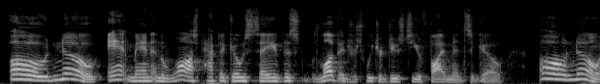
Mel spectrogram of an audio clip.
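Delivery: high, loud hammed-up dismay; mock alarm. Moviegoer mocking manufactured superhero stakes, exaggerated alarm. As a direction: wail it like a fake blockbuster crisis.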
